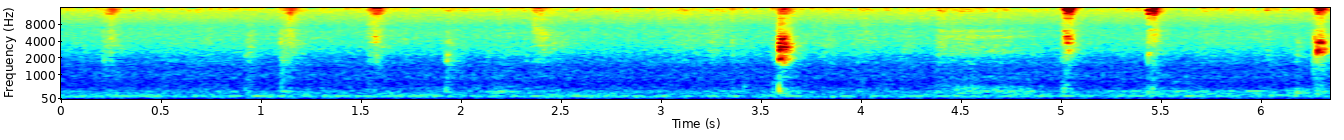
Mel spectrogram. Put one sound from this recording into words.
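Cards are shuffled by hand with soft flicks and taps.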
